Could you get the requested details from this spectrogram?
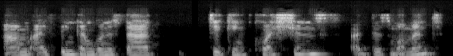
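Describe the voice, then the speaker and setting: An encouraging woman from Cameroon, not a native English speaker, speaks at a middle pitch on a video call. She keeps repeating her points and checking in with "okay?". The audio is dull and lo-fi. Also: fairly even intonation, unhurried, background noise. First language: not English; French second language. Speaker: conference speaker. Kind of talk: motivational talk on a video call.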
